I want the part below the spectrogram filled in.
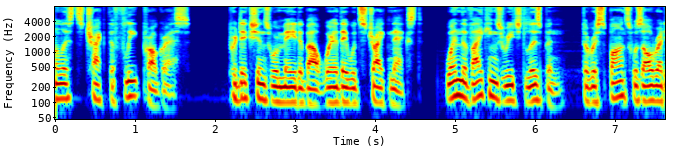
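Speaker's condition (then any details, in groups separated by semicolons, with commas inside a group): No condition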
